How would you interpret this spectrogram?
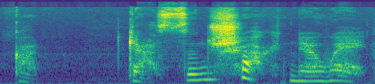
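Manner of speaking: whispered mock shock. Host reads a chat gasp in a whisper. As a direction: breathe it out in fake shock.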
